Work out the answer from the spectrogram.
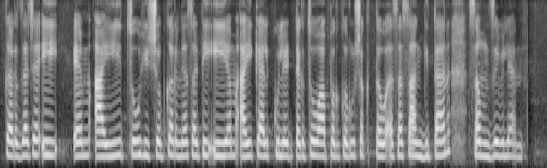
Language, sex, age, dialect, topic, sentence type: Marathi, female, 18-24, Southern Konkan, banking, statement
